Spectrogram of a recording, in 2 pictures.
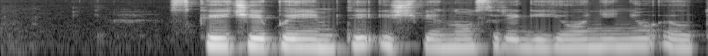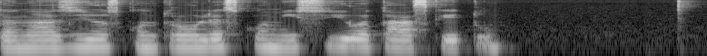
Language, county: Lithuanian, Utena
